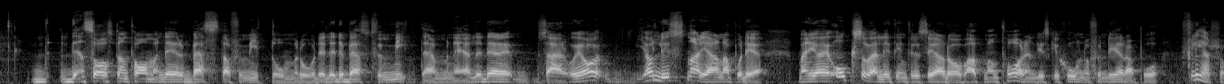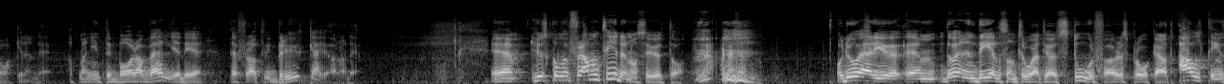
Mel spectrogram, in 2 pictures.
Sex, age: male, 30-49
